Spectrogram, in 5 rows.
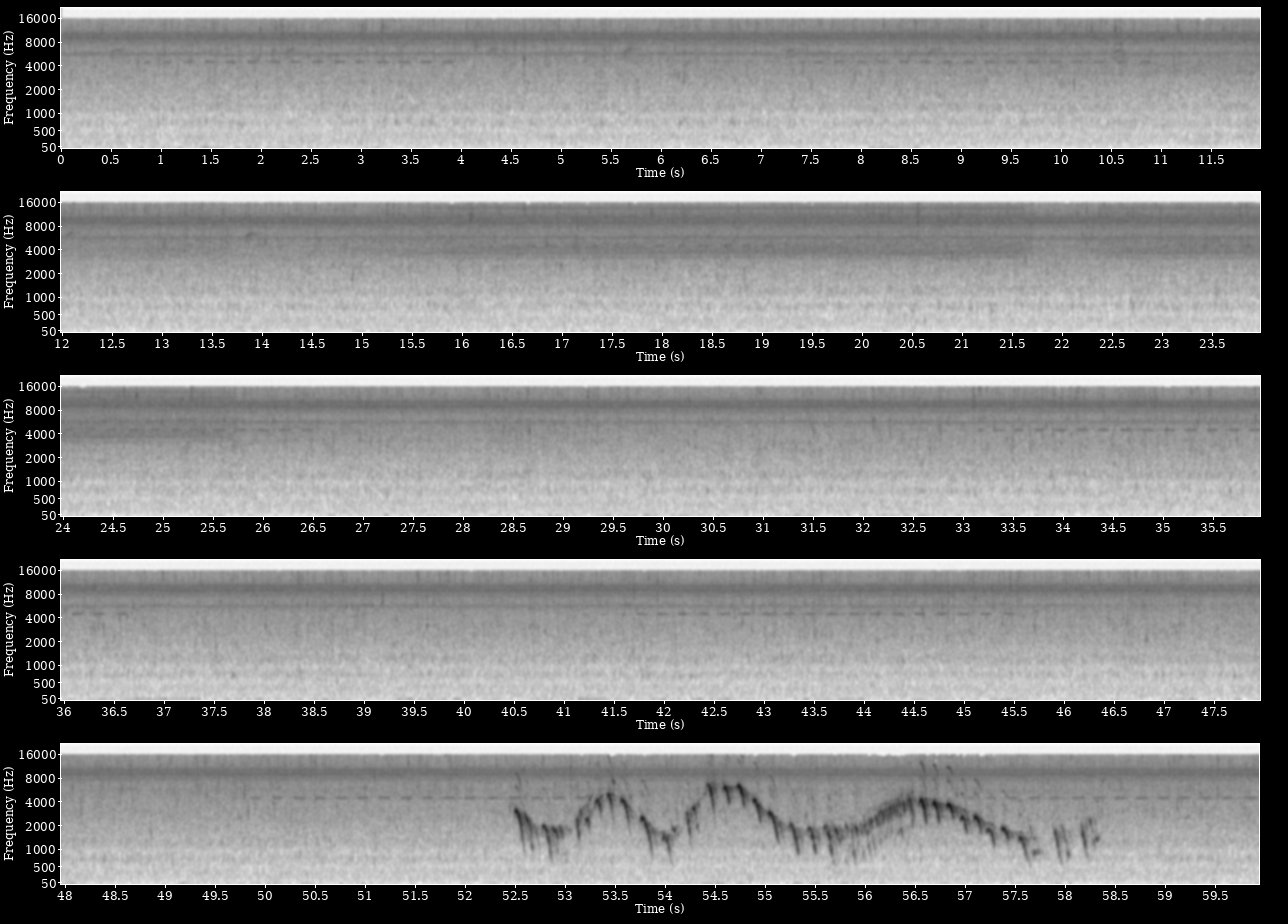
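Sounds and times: creek rushing: 45.6 - 58.8
whistled bird song: 52.4 - 58.4.

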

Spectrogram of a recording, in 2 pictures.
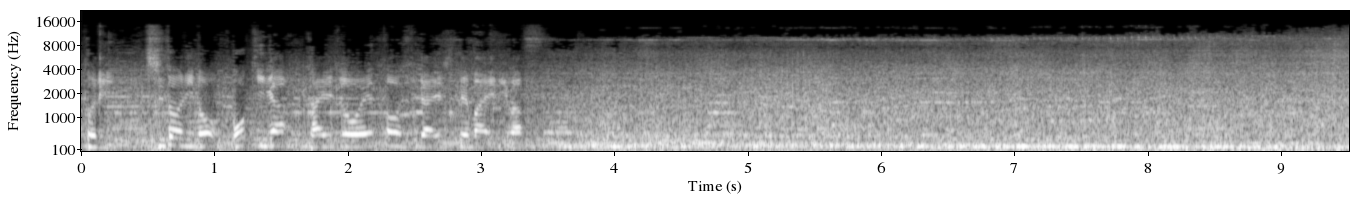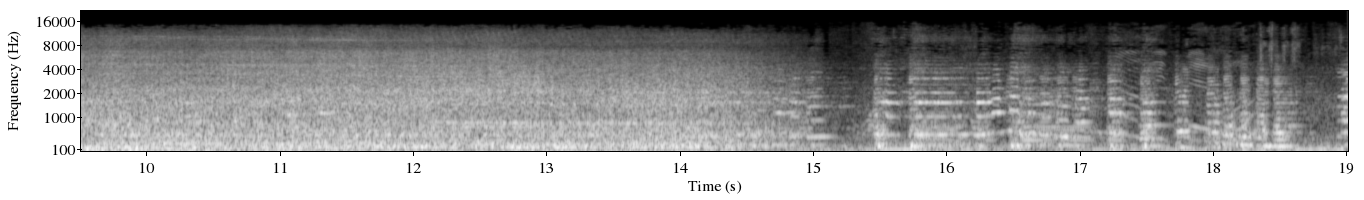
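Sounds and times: helicopters flying overhead: 0.0 - 19.0.

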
